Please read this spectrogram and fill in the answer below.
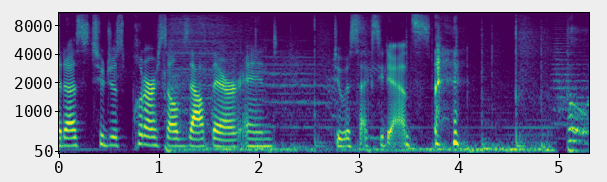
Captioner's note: laughs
